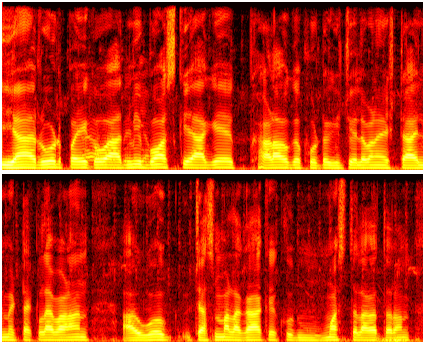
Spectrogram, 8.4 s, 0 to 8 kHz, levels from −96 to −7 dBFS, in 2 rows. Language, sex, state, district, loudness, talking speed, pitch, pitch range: Bhojpuri, male, Uttar Pradesh, Gorakhpur, -23 LUFS, 180 wpm, 125 Hz, 120-135 Hz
